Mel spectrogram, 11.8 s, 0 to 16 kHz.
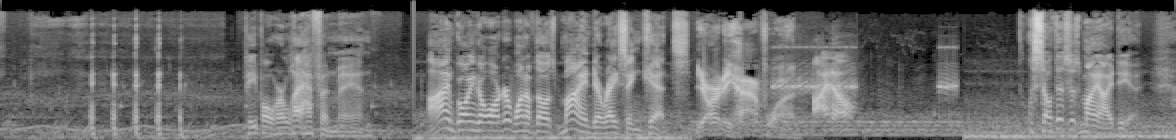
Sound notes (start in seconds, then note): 0.8 chuckles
